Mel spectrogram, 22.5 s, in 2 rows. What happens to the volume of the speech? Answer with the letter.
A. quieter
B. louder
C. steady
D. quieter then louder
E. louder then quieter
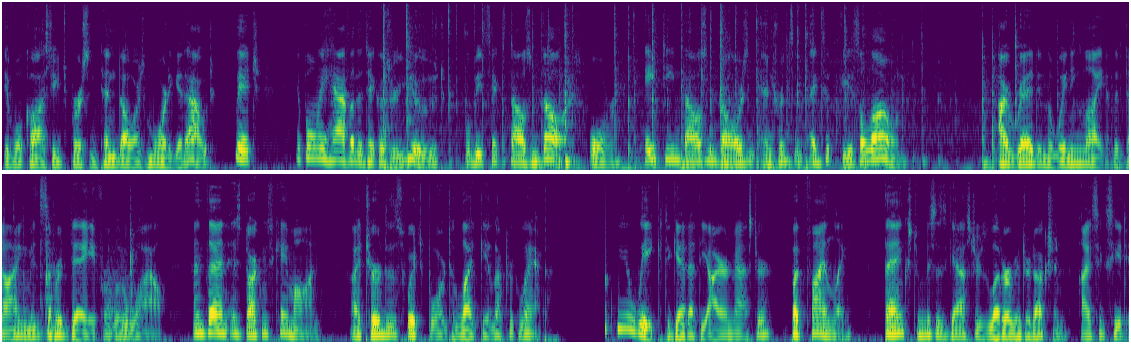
C.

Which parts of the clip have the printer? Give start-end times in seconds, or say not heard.
not heard.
